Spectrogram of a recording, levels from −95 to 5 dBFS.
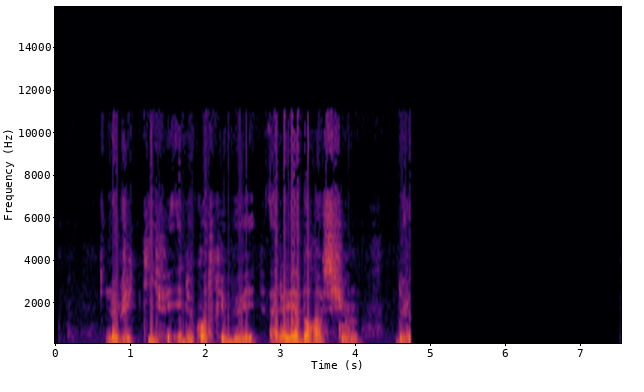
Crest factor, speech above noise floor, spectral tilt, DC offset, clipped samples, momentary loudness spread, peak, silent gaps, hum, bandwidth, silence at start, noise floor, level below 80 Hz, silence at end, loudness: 26 dB; 38 dB; -6 dB/octave; under 0.1%; under 0.1%; 11 LU; -10 dBFS; none; none; 11.5 kHz; 0.7 s; -71 dBFS; -54 dBFS; 2.8 s; -33 LUFS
